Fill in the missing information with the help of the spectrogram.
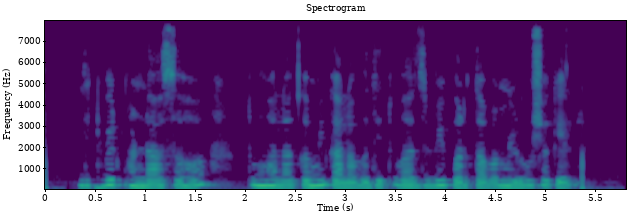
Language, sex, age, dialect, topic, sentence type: Marathi, female, 31-35, Varhadi, banking, statement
